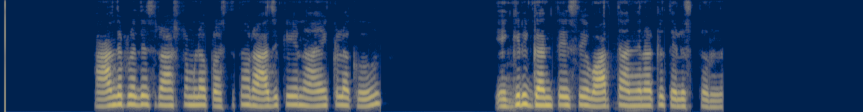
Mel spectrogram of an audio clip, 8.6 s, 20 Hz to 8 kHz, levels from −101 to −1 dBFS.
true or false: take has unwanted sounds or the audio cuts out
false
